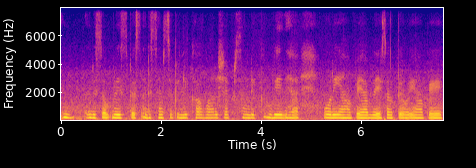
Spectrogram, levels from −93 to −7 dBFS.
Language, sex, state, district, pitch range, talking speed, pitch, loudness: Hindi, female, Haryana, Rohtak, 195-215 Hz, 125 wpm, 210 Hz, -17 LUFS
